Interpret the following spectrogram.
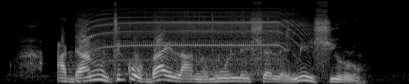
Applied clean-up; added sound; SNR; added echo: none; Domestic sounds, home sounds; 9 dB; none.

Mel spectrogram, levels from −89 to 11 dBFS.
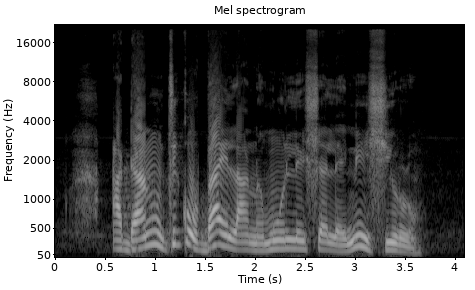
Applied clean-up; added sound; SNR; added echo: none; none; none; none.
